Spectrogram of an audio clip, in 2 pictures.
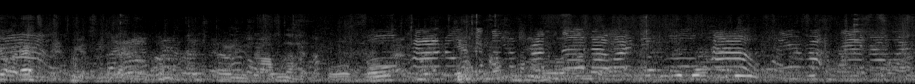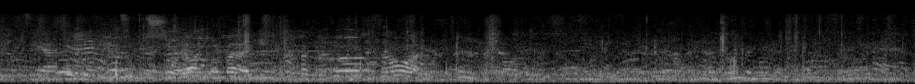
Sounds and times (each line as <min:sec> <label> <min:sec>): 0:00.0 Tourists and locals chatter in a variety of languages 0:18.3
0:03.8 Flower sellers shout out the prices of their wares 0:13.3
